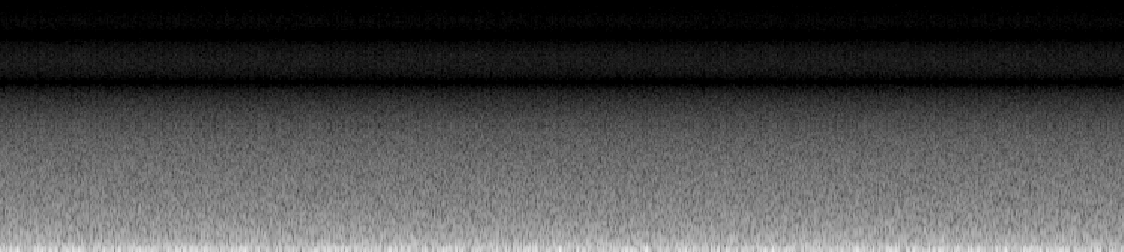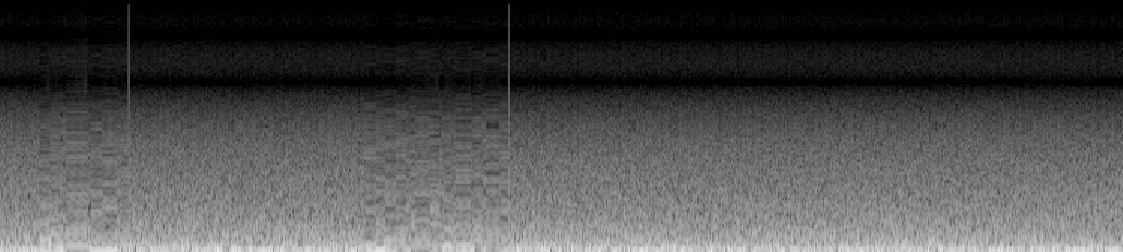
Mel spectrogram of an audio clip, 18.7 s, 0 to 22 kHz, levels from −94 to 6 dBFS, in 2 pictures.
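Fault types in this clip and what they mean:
Robotic sound from repeated short buffers: From 9.71 to 10.45 s and again from 12.43 to 13.61 s the sound turns into a rigid, metallic buzz fixed at 66.8 Hz while still loosely tracing the original contour. That pitch corresponds to a segment of about 15 ms being replayed over and over, most likely because fresh audio arrived too slowly and the gaps were filled by looping the last short stretch, with most of the real material skipped.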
